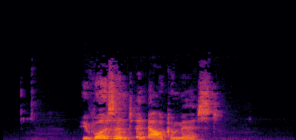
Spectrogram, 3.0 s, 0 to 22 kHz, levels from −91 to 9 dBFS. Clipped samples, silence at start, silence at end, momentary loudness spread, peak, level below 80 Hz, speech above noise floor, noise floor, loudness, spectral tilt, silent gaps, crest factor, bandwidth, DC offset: under 0.1%; 0.85 s; 0.8 s; 13 LU; -2 dBFS; -64 dBFS; 48 dB; -65 dBFS; -17 LUFS; -3.5 dB/octave; none; 18 dB; 13 kHz; under 0.1%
